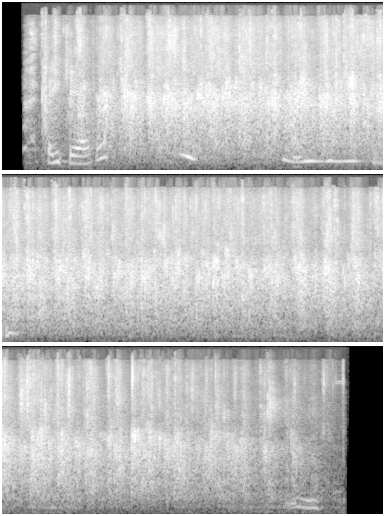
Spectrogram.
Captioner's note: applause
